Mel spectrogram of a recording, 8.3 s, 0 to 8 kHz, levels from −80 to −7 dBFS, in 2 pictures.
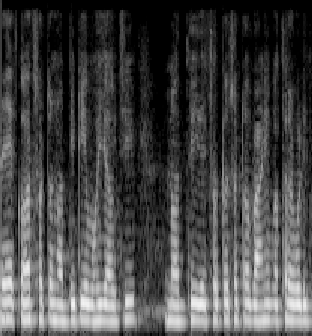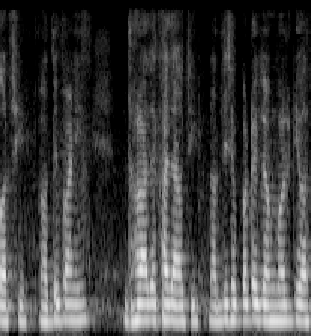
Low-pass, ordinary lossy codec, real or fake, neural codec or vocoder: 7.2 kHz; AAC, 32 kbps; fake; codec, 16 kHz, 2 kbps, X-Codec, HuBERT features, trained on general audio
